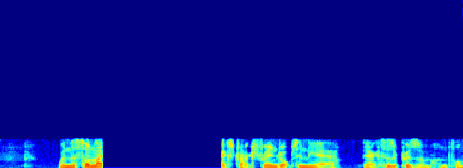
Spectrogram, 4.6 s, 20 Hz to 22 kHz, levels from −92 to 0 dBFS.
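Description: At 1.03 s the speech stops dead in mid-flow, and the line goes completely silent until 2.23 s, a gap of about 1.2 s, before the talker carries on. That long, clean hole is the mark of a playback stall. The likely cause is the player running short of buffered data, or its output thread being held up, so nothing reached the speaker until it recovered.

Shortly afterwards, from 2.42 to 2.46 s, the sound briefly turns held and slightly buzzy for about 40 ms before "raindrops in the air". This is packet loss with pitch repetition: a short stretch of the stream never arrived, and the receiver filled it by looping the last pitch cycle it had. At this length the repeated cycle comes through as a brief, steady drone instead of silence. A 40 ms gap fits two lost 20 ms packets. The band-limited telephone character of the G.711 path runs through the whole clip.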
